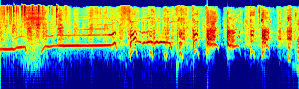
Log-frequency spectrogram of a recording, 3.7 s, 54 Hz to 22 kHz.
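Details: Siberian husky yearlings Haidi, Znoke and Myrull with six-year-old Ravn on a spring run in 2011: long steady howling tones that step upward, breaking into a burst of rapid, bouncing yips and whines, with a man talking in Norwegian.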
